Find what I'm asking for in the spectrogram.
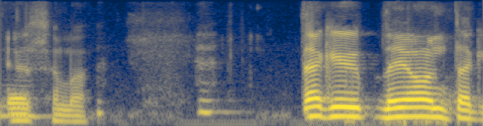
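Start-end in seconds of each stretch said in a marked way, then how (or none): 2.0-3.0 bright loud thanks; loud sign-off. Real, not acted. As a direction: sign off loudly. Signing off the show.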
